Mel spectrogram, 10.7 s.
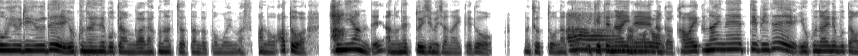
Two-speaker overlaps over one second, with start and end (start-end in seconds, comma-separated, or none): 7.0-8.3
